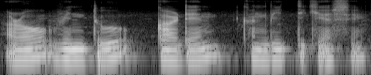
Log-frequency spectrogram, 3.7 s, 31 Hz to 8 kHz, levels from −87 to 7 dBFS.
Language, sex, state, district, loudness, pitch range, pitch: Nagamese, male, Nagaland, Kohima, -21 LUFS, 105-115 Hz, 105 Hz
